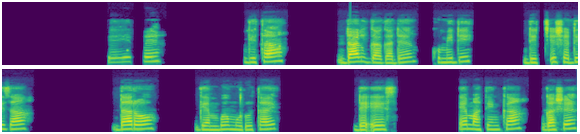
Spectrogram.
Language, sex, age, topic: Gamo, female, 25-35, agriculture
